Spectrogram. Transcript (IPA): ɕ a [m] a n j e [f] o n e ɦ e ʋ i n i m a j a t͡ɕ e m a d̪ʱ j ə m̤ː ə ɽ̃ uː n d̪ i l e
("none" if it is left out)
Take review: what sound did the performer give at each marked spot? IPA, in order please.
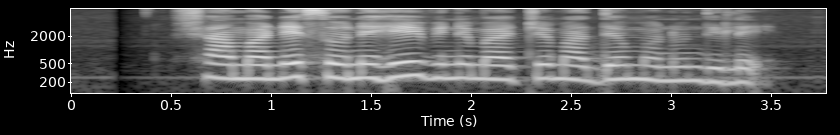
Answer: m, s

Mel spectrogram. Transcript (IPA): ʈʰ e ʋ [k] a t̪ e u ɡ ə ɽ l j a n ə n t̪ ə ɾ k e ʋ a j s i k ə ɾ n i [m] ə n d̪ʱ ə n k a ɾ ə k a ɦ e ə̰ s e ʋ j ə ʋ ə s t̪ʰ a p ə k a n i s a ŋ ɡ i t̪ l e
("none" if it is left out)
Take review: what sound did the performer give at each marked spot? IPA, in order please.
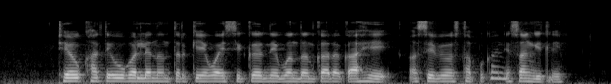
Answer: kʰ, b

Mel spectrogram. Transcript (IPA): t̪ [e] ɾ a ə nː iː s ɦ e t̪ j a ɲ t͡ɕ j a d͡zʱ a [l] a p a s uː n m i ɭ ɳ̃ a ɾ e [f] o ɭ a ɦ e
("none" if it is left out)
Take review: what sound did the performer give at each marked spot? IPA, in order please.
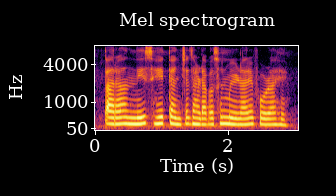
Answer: a, ɽ, f

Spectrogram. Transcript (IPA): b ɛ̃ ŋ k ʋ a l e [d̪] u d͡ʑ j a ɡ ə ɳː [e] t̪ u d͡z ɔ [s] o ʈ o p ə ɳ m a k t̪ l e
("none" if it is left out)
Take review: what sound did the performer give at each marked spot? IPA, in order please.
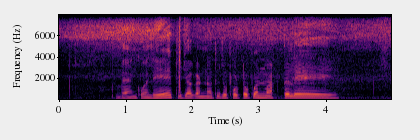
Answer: t̪, a, f

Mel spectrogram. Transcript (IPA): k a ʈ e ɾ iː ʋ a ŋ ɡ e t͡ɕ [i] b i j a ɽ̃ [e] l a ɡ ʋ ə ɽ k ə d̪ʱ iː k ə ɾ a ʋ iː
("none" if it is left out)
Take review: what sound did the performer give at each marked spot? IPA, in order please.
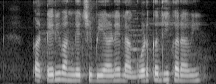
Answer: iː, e

